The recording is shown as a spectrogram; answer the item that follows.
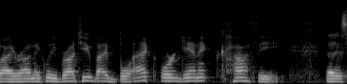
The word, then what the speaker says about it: BLVCK: episode is also ironically brought to you by black organic coffee that is spelled blvck black organic coffee for the best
